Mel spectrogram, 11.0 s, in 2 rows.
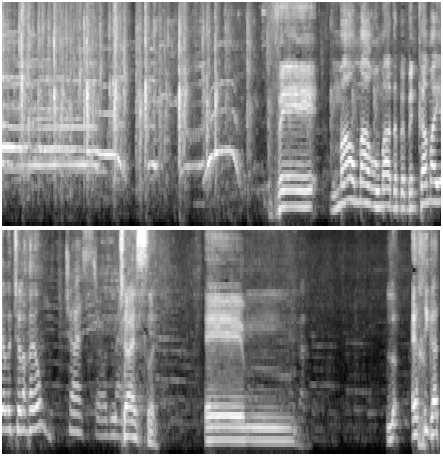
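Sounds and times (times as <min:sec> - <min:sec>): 
audience applause: 0:00.0 - 0:04.7
speech: 0:03.4 - 0:09.4, 0:10.3 - 0:10.9.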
